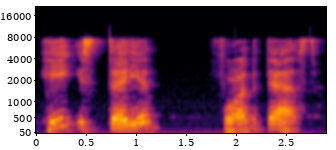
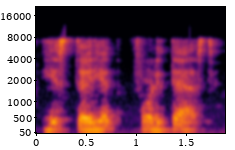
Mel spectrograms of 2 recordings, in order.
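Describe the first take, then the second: First: Very slow, pause before the last phrase; very slow model sentence. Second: Moderately slow, in one connected phrase; connected model sentence. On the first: Teacher models sentence, first take slower. (frase-modelo bem lenta e pausada) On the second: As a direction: say it slowly but joined up. Teacher repeats sentence more connectedly. (frase-modelo um pouco lenta, sem pausa) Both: Shown as a demonstration.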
